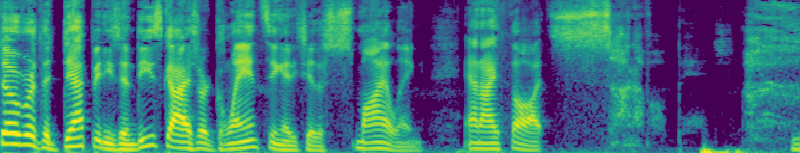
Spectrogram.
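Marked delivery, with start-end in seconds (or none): 4.2-6.0 slow, breathy whispered curse; realizing the cops think he's a prostitute, slow whisper. Retold or imitated. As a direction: mutter it under your breath, dismayed. Thought on realizing the trap.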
